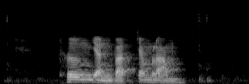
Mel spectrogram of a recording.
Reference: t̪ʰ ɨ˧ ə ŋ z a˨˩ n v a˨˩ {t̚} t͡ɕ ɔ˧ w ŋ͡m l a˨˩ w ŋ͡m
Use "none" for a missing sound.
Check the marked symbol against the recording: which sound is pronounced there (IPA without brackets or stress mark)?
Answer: t̚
